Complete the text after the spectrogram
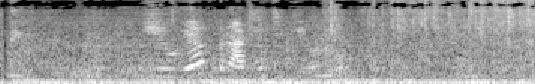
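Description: A young woman laughs and talks close by.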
